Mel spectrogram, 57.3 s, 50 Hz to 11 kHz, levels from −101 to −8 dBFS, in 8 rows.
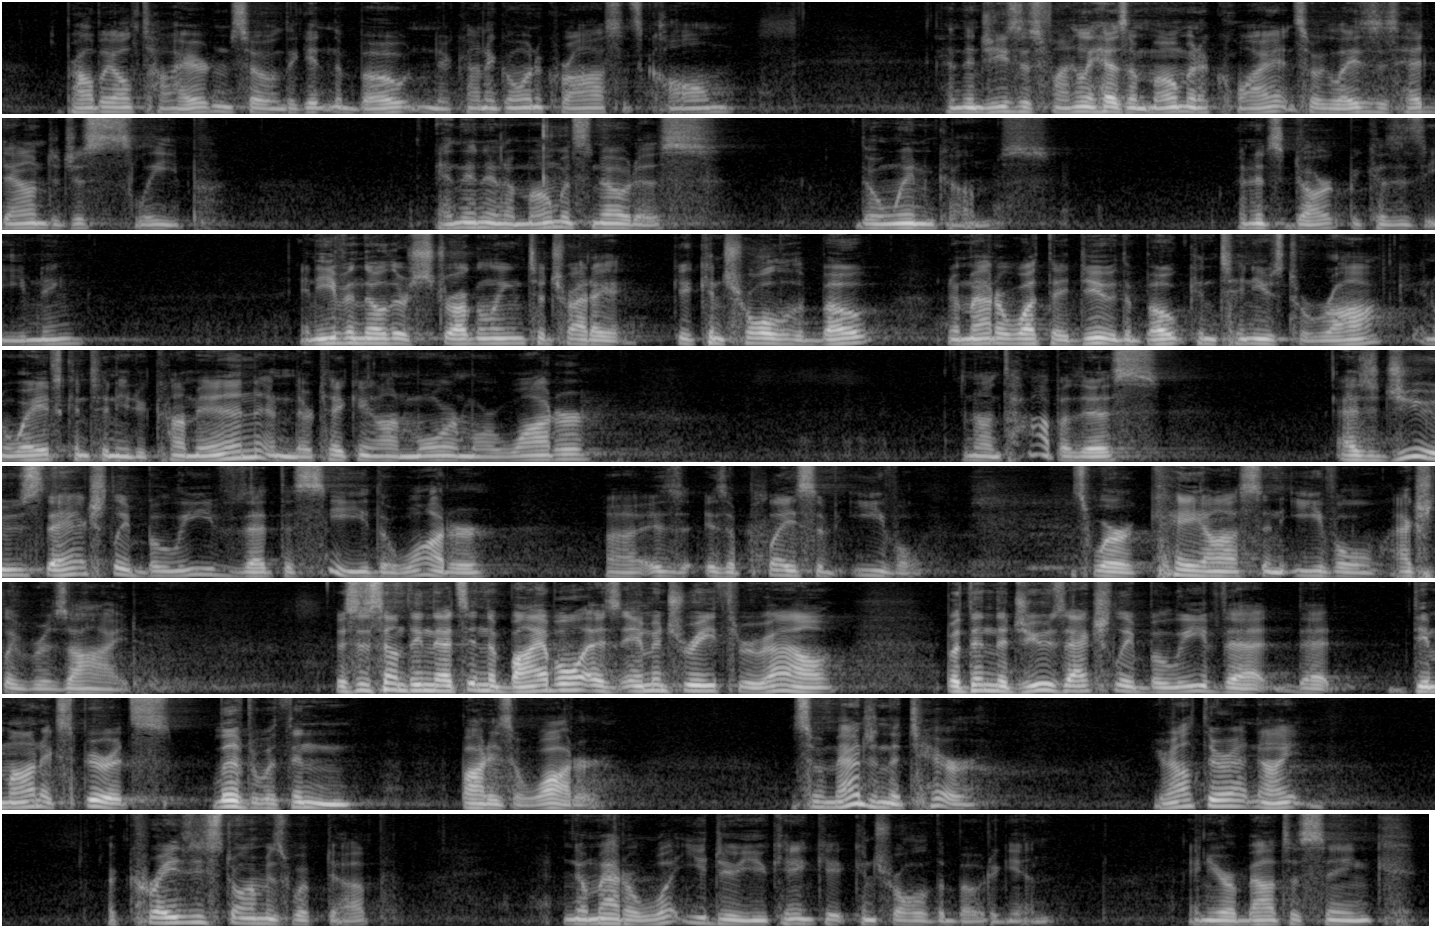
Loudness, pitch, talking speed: -37 LUFS, 140 Hz, 185 wpm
